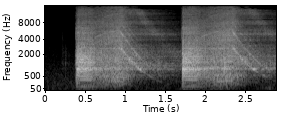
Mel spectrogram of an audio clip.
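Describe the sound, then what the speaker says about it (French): A circular saw spins up twice, each burst starting abruptly with a loud whine and holding briefly before cutting off; the saw is faulty. "ma fameuse scie circulaire, là, regarde, écoute bien ce que ça fait"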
